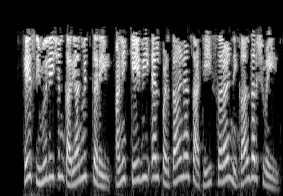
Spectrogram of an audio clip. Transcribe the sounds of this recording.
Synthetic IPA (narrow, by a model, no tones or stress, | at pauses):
hesimjuleɕənkaɾjanʋit̪kəɾeːlaɽ̃ikeʋiʔelpəɽt̪aɭɳjasaʈʰiːsəɾəɭnikald̪əɾɕʋeːl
